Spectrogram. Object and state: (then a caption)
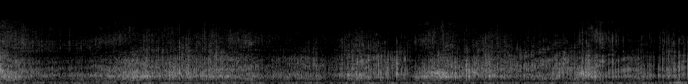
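Loop-pile carpet scratched with nails. Long acrylic nails lightly scratch a flat beige loop-pile carpet with a textured loop pile. The result is a soft, continuous scratchy rustle centered in the midrange, swelling and easing in gentle waves as the nails move across the loops.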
